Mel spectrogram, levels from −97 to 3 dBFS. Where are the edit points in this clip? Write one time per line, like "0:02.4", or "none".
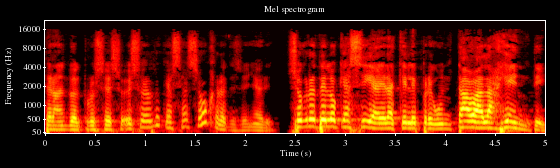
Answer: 0:02.3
